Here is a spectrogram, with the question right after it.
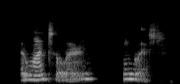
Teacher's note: So I want to learn English or to learn with a schwa sound.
